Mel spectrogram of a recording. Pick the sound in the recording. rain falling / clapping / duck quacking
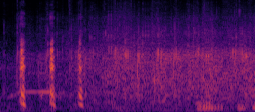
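clapping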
